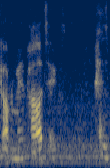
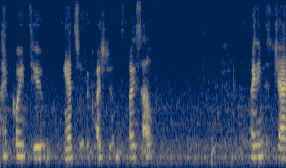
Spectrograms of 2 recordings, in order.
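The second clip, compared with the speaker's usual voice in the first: tearful voice, speaking through tears, crying; 2 semitones higher than usual. Wrapping up her thanks to the team at the end, crying. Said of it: "because I'm just crying".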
